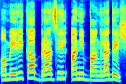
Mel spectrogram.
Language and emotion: Goan Konkani, neutral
